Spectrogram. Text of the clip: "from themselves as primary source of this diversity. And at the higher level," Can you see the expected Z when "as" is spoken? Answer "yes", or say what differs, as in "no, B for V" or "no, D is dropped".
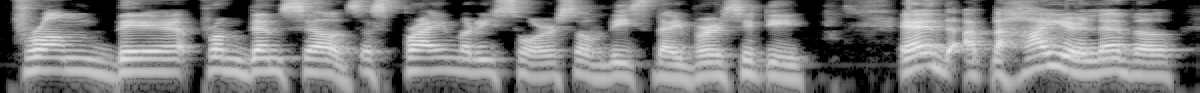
no, S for Z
